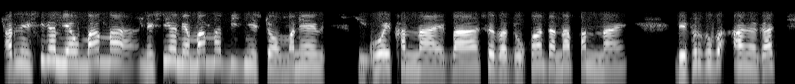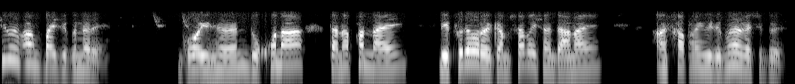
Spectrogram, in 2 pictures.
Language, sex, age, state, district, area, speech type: Bodo, male, 45-60, Assam, Udalguri, rural, conversation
